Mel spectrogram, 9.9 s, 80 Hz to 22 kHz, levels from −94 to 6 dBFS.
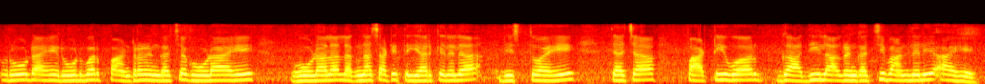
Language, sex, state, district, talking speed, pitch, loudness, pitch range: Marathi, female, Maharashtra, Gondia, 130 wpm, 225 Hz, -12 LUFS, 215-240 Hz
